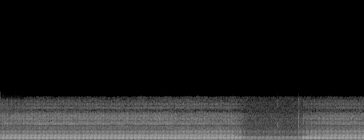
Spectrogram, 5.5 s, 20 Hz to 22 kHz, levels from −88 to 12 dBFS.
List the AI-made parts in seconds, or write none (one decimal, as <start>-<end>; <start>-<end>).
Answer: none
